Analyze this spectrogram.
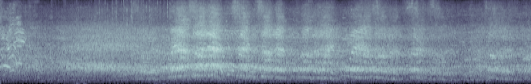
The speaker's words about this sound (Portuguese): uma arquibancada inteira aqui, parte de baixo, está lotada de torcedores do Tottenham em pé. Vou deixar vocês um pouco com os sons dessas torcidas então, para sentir um pouco de como é que é o clima de rivalidade em um derby do norte de Londres.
